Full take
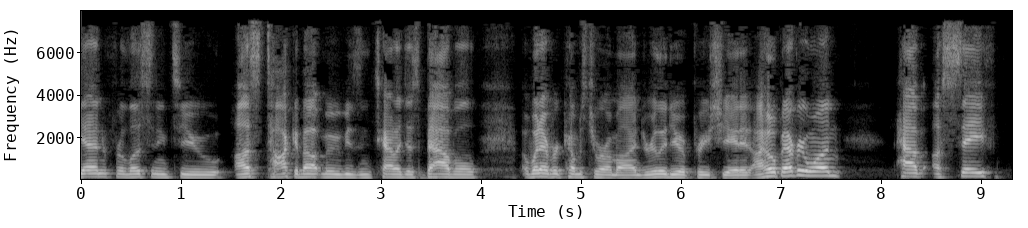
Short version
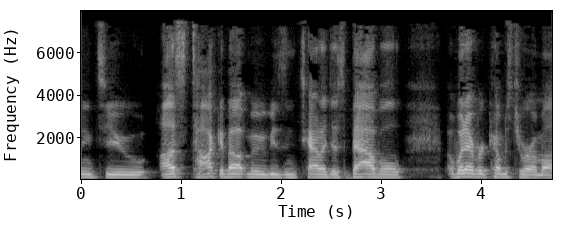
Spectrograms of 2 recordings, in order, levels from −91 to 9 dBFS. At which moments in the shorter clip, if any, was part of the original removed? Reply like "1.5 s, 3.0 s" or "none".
none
